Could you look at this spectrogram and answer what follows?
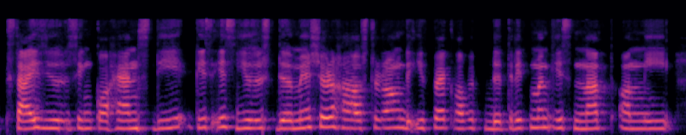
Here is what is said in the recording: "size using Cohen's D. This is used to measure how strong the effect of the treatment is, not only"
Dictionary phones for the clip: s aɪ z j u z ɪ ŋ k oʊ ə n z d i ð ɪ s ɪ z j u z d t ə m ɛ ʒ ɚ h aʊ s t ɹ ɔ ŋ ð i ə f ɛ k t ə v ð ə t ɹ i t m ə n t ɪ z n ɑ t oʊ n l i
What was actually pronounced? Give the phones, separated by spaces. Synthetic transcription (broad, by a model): s aɪ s j u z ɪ ŋ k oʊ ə n s d i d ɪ s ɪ s j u s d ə m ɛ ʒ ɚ h aʊ s t ɹ ɔ ŋ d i ə f ɛ k t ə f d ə t ɹ i t m ə n t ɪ s n ɑ t oʊ n l i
